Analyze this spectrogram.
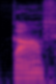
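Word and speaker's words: כ: वैसे ही ये काफ है और इसका बेस उच्चारण होता है क।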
